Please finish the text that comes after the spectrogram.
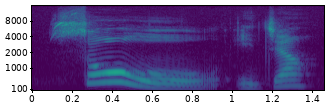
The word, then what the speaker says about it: soul: soul이죠. 가장 앞에 S가 오고요. 그 다음에 O 소리 나는 O, U, L이 옵니다.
